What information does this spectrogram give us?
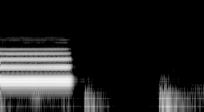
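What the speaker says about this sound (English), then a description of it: "it should sound like this on a B-flat trumpet" A single note G held on a B-flat trumpet, a bright, steady brass tone lasting about a second before cutting off, followed by a few soft handling noises and then quiet.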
